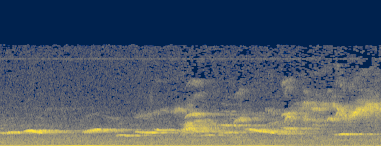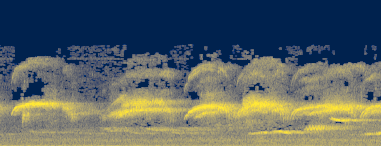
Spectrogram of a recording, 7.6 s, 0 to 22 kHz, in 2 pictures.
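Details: Common swifts around a breeding colony in Heverlee, Leuven, Belgium, with banging and breeding birds active, 20 June 2018 at 22:30: thin shrill screams, a few faint at first, then a louder burst of repeated high screeching over steady background noise.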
